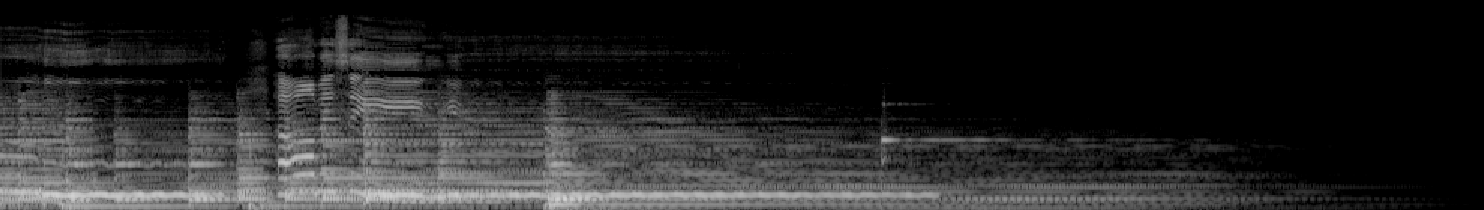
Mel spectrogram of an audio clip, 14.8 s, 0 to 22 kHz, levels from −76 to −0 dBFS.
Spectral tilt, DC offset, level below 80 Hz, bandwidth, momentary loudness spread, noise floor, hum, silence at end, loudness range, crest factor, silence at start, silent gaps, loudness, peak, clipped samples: -5.5 dB/octave; under 0.1%; -46 dBFS; 16 kHz; 21 LU; -77 dBFS; none; 3 s; 19 LU; 18 dB; 0 s; none; -23 LUFS; -8 dBFS; under 0.1%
